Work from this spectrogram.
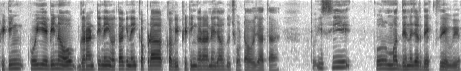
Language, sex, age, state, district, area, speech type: Hindi, male, 30-45, Uttar Pradesh, Ghazipur, urban, spontaneous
